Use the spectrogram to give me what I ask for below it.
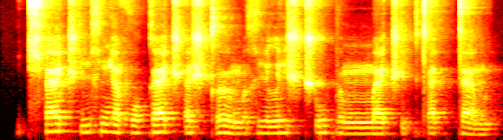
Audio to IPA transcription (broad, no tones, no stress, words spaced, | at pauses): t͡ɕʰɛ t͡ʃʼixɲɛfo kɛt͡ʃʼɛʃ kʼømøxi liʃ t͡ʃʼubø mːɛ t͡ʃʼiktʼɛ tːɛm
